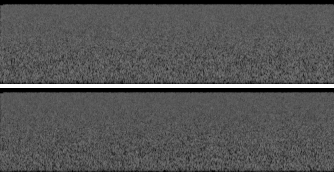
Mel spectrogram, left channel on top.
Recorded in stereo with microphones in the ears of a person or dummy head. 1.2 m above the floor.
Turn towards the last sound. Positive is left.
No sound to turn to.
